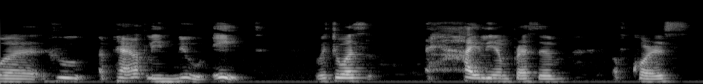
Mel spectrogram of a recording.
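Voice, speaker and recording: A man's voice: mid-range voice, fairly bright tone, dull audio. Rambling young man hosting. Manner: rambling, full of "like" and restarts. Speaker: podcast host. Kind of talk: casual podcast chat with narrated links.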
